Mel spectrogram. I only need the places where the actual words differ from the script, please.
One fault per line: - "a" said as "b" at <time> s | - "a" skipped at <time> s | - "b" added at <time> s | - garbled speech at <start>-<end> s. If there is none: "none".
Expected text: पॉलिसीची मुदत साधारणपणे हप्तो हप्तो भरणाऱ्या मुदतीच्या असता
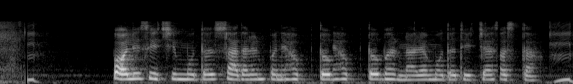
none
